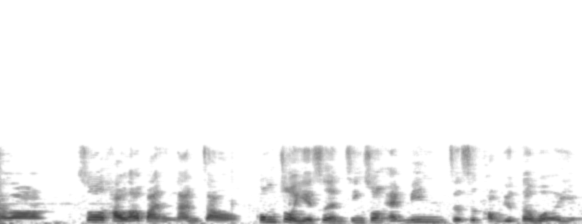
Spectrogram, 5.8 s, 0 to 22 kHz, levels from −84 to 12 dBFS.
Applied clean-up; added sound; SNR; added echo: classical method Wiener filter.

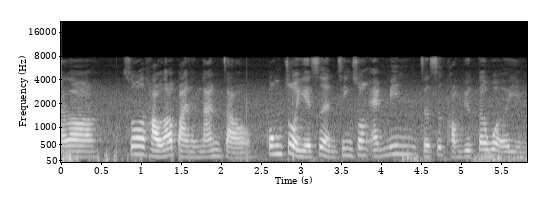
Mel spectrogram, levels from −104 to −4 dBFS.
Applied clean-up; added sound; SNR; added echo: none; none; none; none.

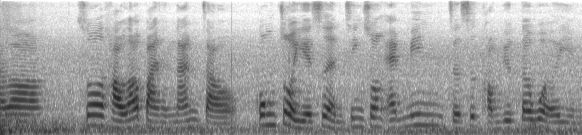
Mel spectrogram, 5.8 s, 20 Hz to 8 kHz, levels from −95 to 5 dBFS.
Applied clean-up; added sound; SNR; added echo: none; Explosion; 11 dB; none.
